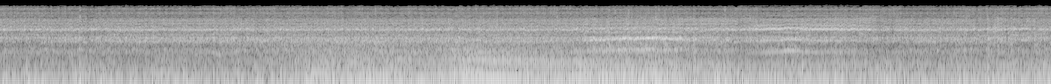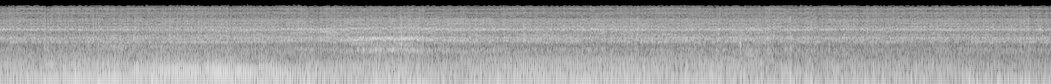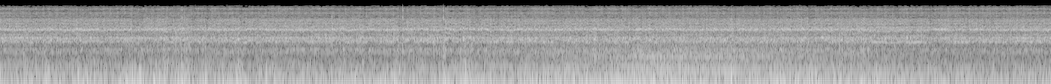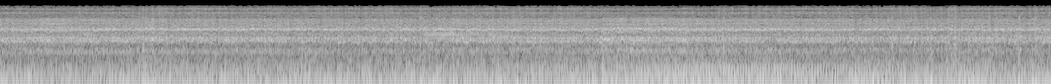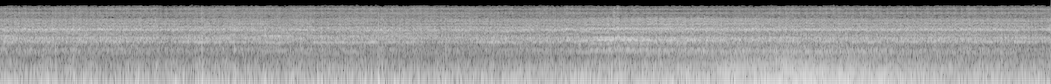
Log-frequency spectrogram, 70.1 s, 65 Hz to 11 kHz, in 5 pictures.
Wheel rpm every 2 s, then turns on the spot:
110, 120, 110, 110, 110, 110, 120, 110, 110, 120, 120, 110, 120, 110, 110, 120, 120, 110, 110, 110, 110, 120, 120, 120, 120, 110, 110, 110, 110, 110, 110, 110, 110, 110, 120.
none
